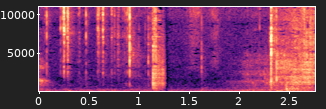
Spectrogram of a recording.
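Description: Scissors snip scrap yarn on a crocheted keychain, several quiet, sharp cuts heard close up and spread irregularly through a quiet room.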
